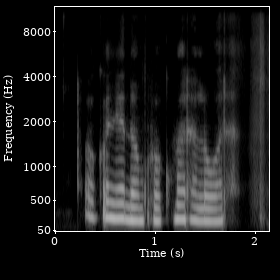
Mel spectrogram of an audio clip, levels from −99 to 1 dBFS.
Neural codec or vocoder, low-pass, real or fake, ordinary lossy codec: codec, 24 kHz, 1.2 kbps, DualCodec; 10.8 kHz; fake; none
